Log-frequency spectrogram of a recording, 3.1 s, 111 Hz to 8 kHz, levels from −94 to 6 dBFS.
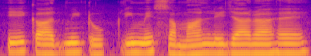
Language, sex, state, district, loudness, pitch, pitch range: Hindi, female, Maharashtra, Mumbai Suburban, -16 LUFS, 145 Hz, 140-150 Hz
